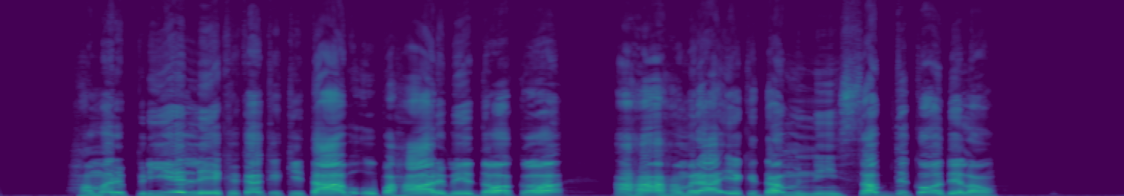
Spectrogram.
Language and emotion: Maithili, surprised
